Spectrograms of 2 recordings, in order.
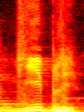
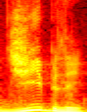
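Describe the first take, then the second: First: The name is pronounced the Italian way. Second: The name is pronounced the Japanese way. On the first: "a palavra original em italiano se pronuncia Ghibli" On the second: "O próprio Miyazaki pronuncia Ghibli, que é o mais normal para falar em japonês"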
